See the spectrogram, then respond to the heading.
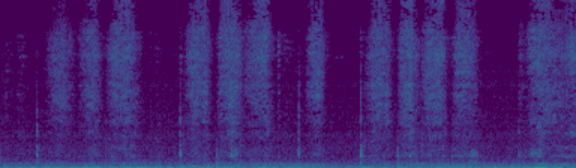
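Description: A single fingertip traces and rubs letters across the woven surface of a flat green linen fabric-covered book cover resting on pink fur. Soft, scratchy rubbing strokes come in repeated bright, hissy swishes over a steady low rumble.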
